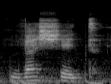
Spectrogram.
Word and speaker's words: Vachetta: It's a French-based word. So let's see how the French say it. Vachette. Vachette. That sounds like I should not say that on camera. Vachette.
